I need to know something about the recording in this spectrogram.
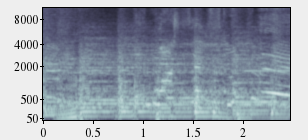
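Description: Punk rock band playing an instrumental passage from a studio recording, with electric guitar, bass and drum hits and no vocals.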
